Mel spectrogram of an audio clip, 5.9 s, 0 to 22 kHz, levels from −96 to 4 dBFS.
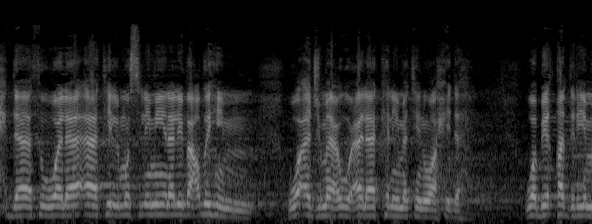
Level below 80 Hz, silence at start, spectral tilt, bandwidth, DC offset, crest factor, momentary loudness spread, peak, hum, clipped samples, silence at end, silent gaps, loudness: -86 dBFS; 0 s; -2.5 dB/octave; 13.5 kHz; under 0.1%; 18 dB; 14 LU; -26 dBFS; none; under 0.1%; 0 s; none; -42 LUFS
